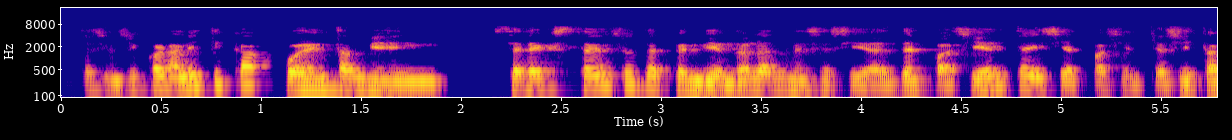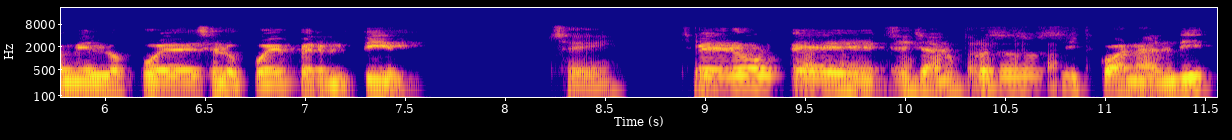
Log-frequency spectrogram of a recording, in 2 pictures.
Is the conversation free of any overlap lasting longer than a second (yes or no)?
no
